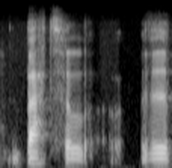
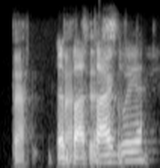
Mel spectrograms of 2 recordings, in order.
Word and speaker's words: Battaglia: Second story is you need to help me on this pronunciation, by the way. So, Battle the Braga midfielder. Battaglia?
